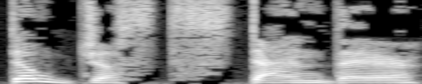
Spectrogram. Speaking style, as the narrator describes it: Nynaeve snapped

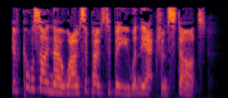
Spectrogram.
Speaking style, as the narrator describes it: Bug whined

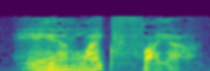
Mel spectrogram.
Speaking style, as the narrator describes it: Alec said dreamily, enjoying the warmth of the oil on his back

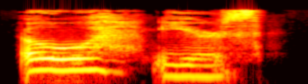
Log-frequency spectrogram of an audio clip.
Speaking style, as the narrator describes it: Davidson sighs, matching her forced humor

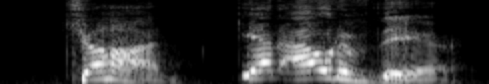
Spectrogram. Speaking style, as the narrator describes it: Alan yelled

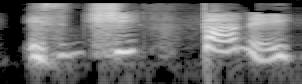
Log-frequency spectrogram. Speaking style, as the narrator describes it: said several of the animals

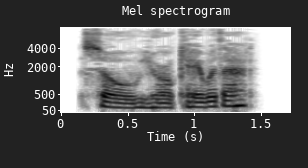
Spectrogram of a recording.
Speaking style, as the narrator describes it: she whispered to Ash so the others wouldn't overhear

